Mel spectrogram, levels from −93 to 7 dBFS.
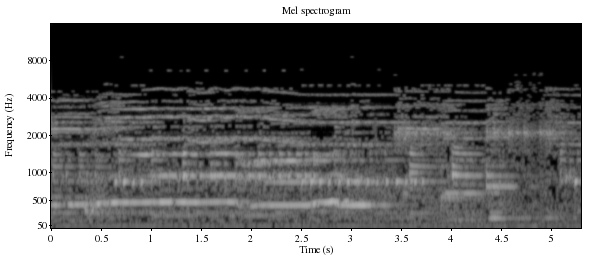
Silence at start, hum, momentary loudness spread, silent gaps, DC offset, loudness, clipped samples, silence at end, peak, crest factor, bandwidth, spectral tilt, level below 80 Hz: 0 s; none; 5 LU; none; under 0.1%; -31 LUFS; under 0.1%; 0 s; -16 dBFS; 14 dB; 9 kHz; -4 dB/octave; -56 dBFS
